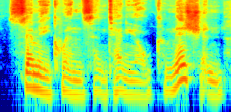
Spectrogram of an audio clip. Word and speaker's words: semiquincentennial: circles because it was more ethmologically correct than semiquincentennial.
